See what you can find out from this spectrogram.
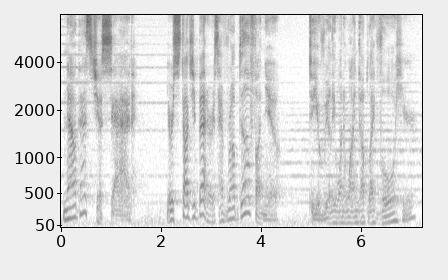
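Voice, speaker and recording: A smug, low-voiced, swooping theatrical scientist. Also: male voice, wildly swooping pitch, a little slow, over music, full character voice. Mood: smug, taunting. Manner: mocking, patronizing, theatrical. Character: smug, theatrical captive male scientist, eccentric and slippery. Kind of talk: video game cutscene acting.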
